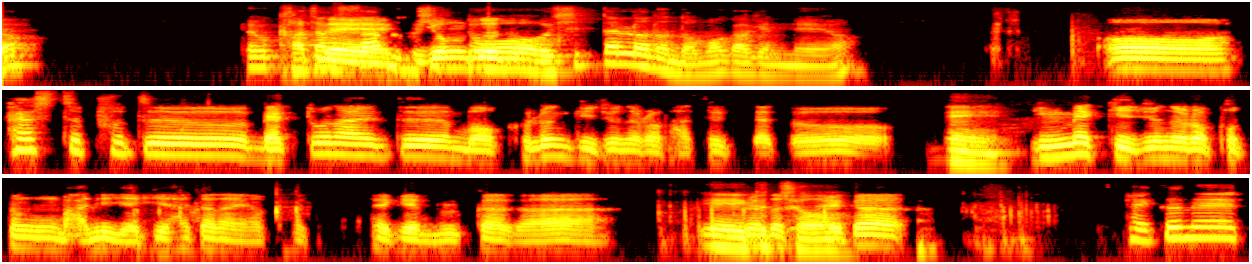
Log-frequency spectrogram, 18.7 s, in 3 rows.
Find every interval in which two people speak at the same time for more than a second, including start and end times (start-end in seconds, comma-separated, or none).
1.5-2.7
